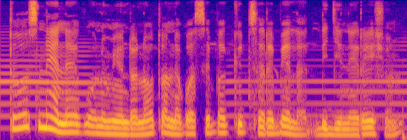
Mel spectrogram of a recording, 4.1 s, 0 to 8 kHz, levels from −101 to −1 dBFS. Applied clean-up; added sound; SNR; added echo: none; Wind instrument, woodwind instrument; 18 dB; none.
